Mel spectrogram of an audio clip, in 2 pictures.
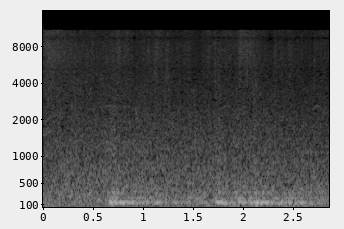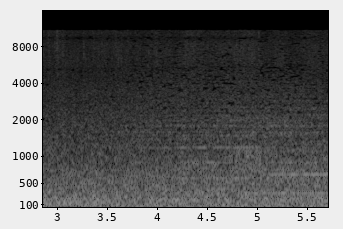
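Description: Wind blows steadily through tall grass.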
